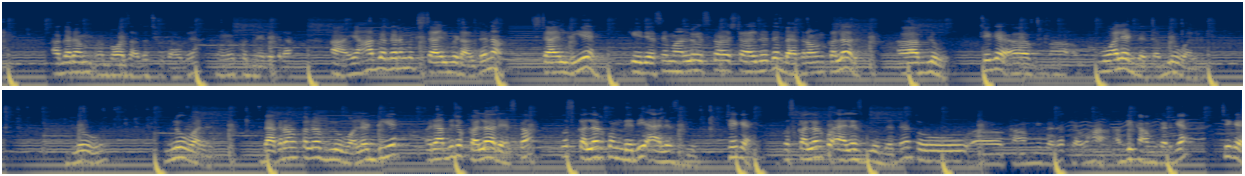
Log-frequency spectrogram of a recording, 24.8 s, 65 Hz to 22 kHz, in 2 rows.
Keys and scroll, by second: 2.0 ctrl+=, 3.0 ctrl+=, 4.6-6.0 typing, 8.2-10.1 typing, 11.3 ctrl+BackSpace, 12.6 b, 13.1 l, 14.1 BackSpace, 14.9 u, 15.4 Down, 16.0 Return, 17.0 Right, 17.6-20.7 typing.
